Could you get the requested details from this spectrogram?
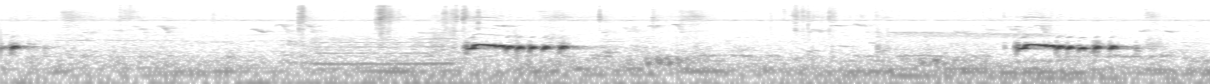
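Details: Zebra dove in fast-tempo song, a gacor bird: two bright cooing phrases about three seconds apart, each a quick rising note followed by rapid pulsed beats, with faint rustling and background hum between.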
